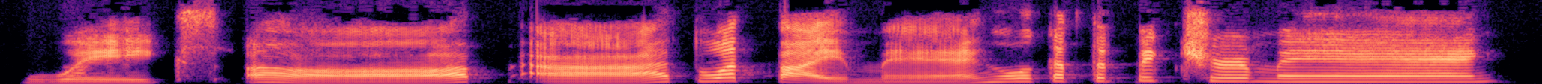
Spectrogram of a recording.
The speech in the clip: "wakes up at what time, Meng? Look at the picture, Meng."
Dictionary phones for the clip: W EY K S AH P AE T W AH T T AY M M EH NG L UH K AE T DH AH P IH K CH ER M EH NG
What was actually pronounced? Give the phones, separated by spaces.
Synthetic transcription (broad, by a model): W EY K S AH P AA T W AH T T AY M M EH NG W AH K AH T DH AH P IH K CH ER M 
